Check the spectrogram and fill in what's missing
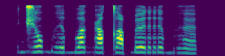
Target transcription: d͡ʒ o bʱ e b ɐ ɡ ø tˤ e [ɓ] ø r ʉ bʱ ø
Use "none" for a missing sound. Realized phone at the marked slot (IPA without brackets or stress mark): ɓ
